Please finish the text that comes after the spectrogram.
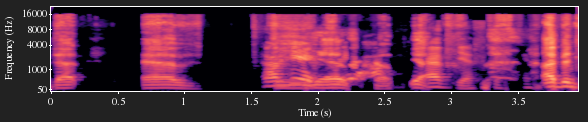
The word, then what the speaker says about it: Avdiivka: I'm sure I just butchered that. Avdiivka.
